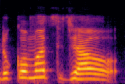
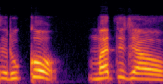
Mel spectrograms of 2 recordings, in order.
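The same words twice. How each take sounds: First: The pause comes after 'मत'. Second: The pause comes after 'रुको'.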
